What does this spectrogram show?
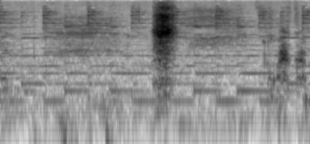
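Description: A husky dog vocalizes in drawn-out, wavering, almost speech-like tones as if saying "mamá", with a brief sharper burst partway through. It sounds moderately loud, with no one talking over it.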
